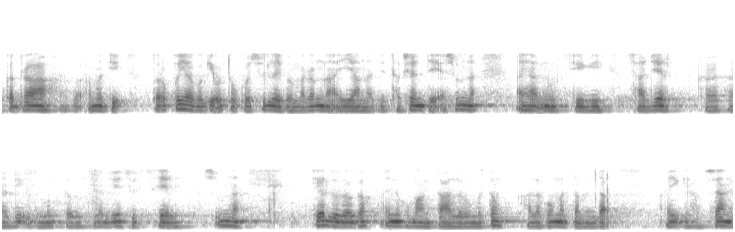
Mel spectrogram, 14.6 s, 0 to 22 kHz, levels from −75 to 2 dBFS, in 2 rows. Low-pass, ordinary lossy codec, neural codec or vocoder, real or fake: 7.2 kHz; AAC, 16 kbps; autoencoder, 48 kHz, 128 numbers a frame, DAC-VAE, trained on Japanese speech; fake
